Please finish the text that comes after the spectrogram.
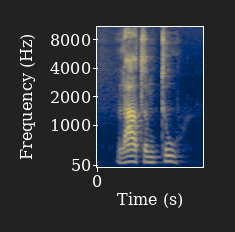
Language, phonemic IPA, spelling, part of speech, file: Dutch, /ˈlatə(n) ˈtu/, laten toe, verb, Nl-laten toe.ogg
- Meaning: inflection of toelaten: 1. plural present indicative 2. plural present subjunctive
